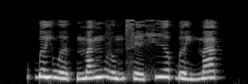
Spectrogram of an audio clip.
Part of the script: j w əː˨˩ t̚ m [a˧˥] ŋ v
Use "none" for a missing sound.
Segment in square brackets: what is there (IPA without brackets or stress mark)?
a˧˥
